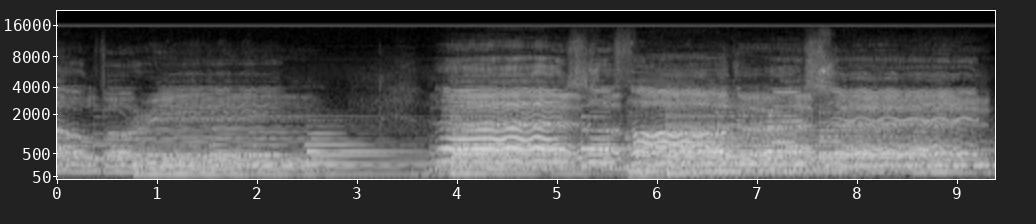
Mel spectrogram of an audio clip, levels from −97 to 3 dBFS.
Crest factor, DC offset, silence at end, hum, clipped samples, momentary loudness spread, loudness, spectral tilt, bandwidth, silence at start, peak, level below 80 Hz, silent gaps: 16 dB; under 0.1%; 0 s; none; under 0.1%; 12 LU; -23 LUFS; -6 dB/octave; 16 kHz; 0 s; -6 dBFS; -54 dBFS; none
